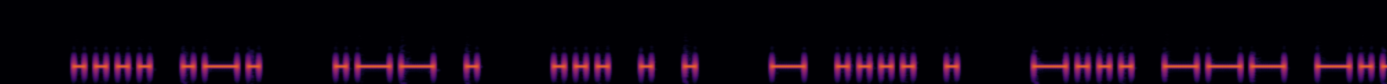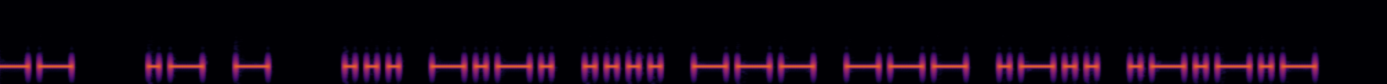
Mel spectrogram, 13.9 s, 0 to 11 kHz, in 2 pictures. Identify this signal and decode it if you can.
Morse code, heard as a keyed tone, about 21 wpm, 700 Hz. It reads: HR WE SEE THE BOY AT SCHOOL.
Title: Sentences from Top 300 Words and Abbreviations 22wpm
